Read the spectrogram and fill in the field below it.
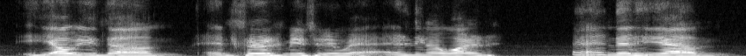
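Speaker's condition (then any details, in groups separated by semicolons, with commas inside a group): Cerebral palsy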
